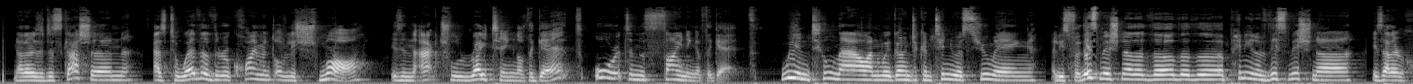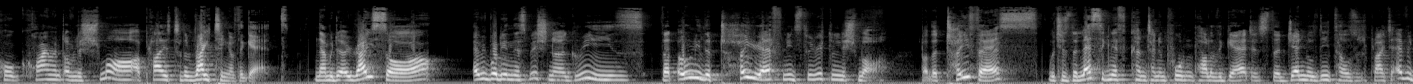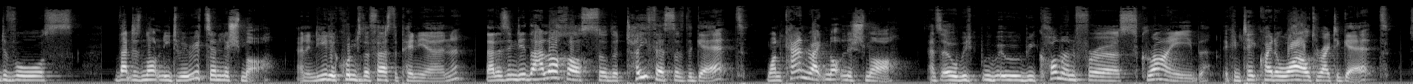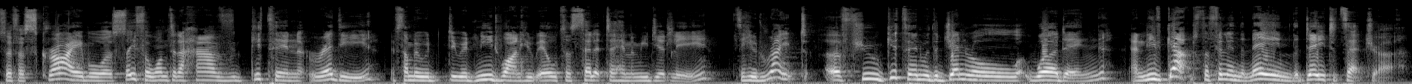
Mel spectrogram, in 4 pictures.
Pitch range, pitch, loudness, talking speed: 185-225 Hz, 200 Hz, -13 LUFS, 220 wpm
